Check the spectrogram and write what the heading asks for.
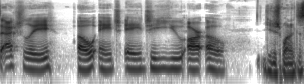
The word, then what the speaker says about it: Ohaguro: For all those that want to know, it's actually Ohaguro. You just wanted to spell it.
